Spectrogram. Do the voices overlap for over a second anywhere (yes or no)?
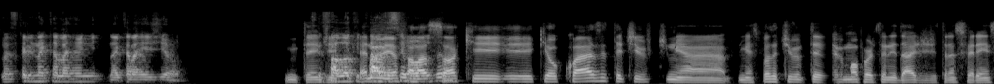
yes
